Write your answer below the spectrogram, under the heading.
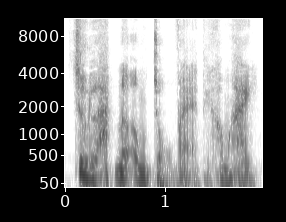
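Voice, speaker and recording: A man's voice: sits low, big pitch swings, moderate pace, vocal fry, slightly rough, no echo, studio quality, exaggerated voice. A man reading an audio story and voicing a stern male servant who curtly orders a visitor away. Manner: curt, firm, threatening.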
